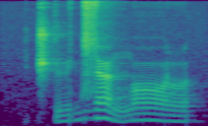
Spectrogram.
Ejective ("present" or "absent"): present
